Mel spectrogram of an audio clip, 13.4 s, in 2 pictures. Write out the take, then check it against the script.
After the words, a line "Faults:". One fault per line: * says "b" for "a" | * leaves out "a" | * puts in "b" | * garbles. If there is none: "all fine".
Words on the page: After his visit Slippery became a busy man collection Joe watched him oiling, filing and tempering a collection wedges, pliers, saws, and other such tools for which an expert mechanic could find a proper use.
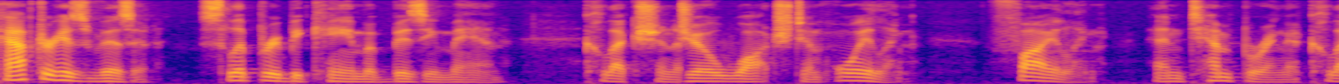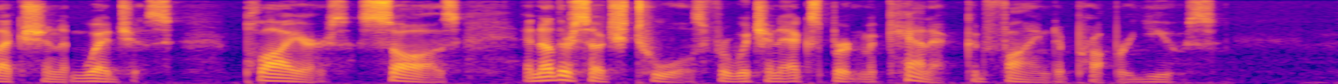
After his visit Slippery became a busy man collection Joe watched him oiling, filing and tempering a collection wedges, pliers, saws, and other such tools for which an expert mechanic could find a proper use.
Faults:
all fine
